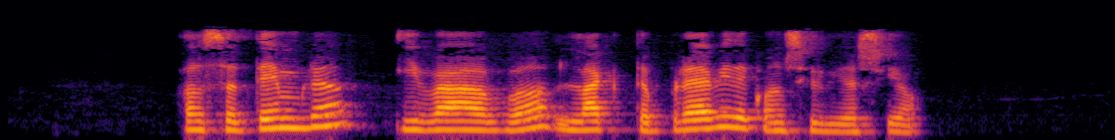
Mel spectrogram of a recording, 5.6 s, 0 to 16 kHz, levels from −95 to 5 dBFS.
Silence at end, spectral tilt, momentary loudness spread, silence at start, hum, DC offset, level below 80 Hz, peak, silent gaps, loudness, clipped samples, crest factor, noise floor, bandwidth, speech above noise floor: 1 s; -4.5 dB/octave; 12 LU; 0.9 s; none; under 0.1%; -62 dBFS; -2 dBFS; none; -18 LUFS; under 0.1%; 18 dB; -83 dBFS; 8.2 kHz; 65 dB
